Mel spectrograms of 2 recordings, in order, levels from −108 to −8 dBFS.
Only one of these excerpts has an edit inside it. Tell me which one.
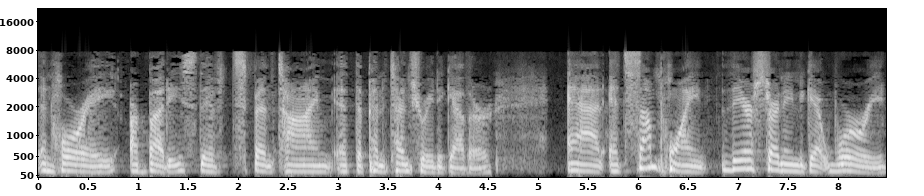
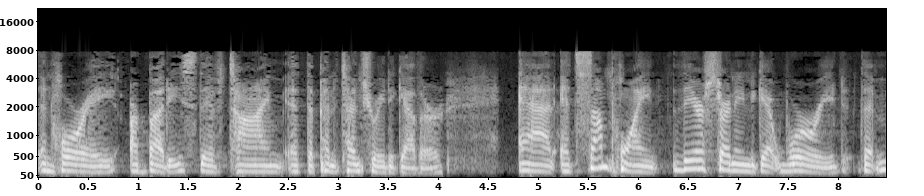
second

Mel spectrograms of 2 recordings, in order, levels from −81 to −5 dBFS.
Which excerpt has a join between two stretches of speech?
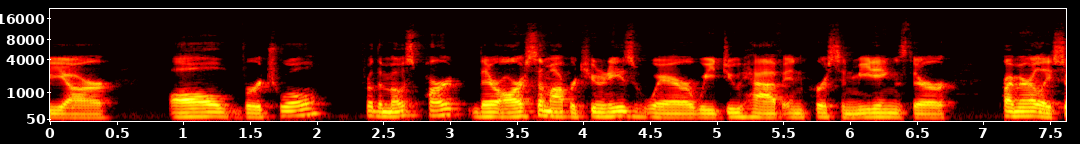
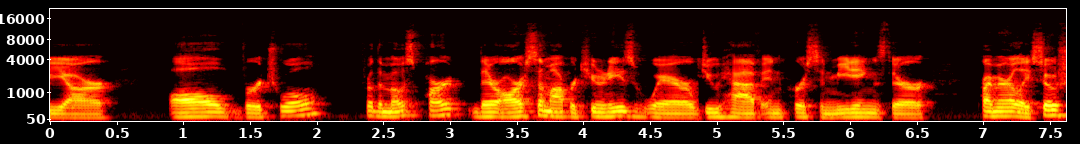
second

